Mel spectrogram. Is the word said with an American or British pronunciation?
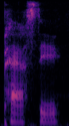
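British. It is pronounced the British way. The speaker calls it right. "that's the British way of pronouncing it"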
